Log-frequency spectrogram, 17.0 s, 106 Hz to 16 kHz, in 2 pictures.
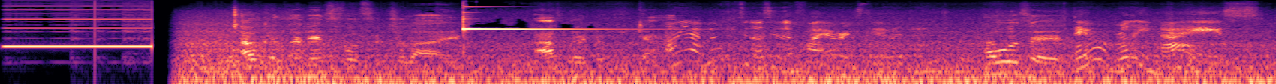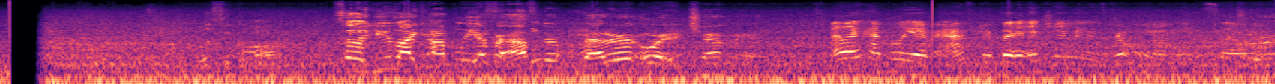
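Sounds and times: car road and engine rumble: 0:01.2 - 0:17.0.

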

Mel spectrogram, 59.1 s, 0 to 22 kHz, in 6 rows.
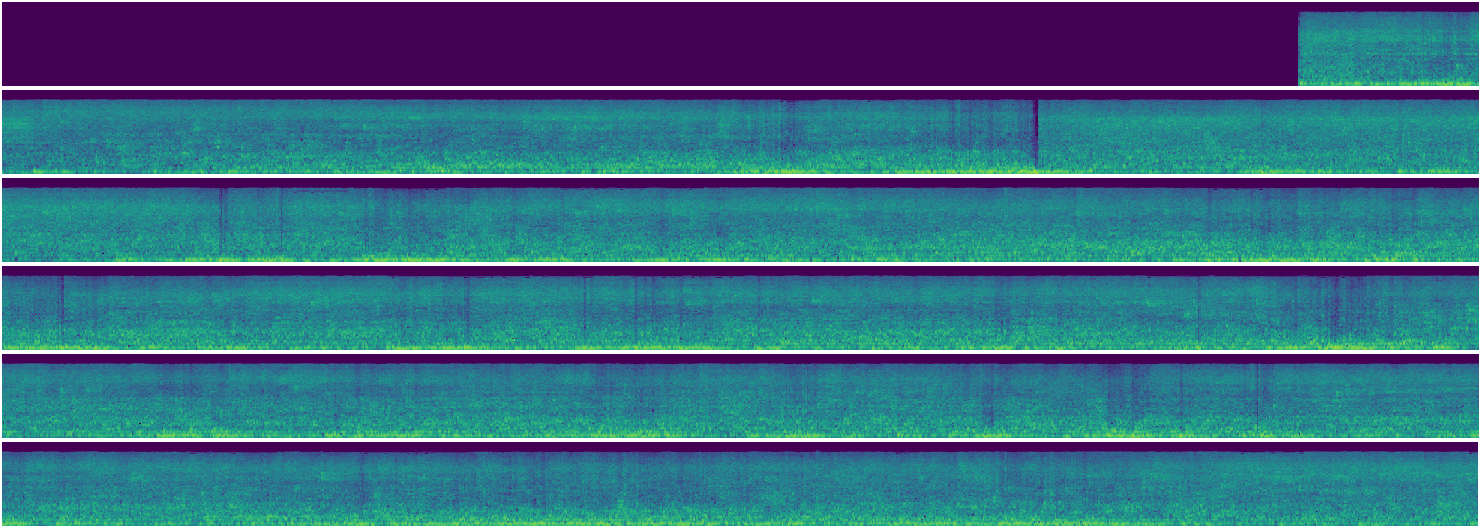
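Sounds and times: heavy rain splashing into water: 0:08.7 - 0:59.0.

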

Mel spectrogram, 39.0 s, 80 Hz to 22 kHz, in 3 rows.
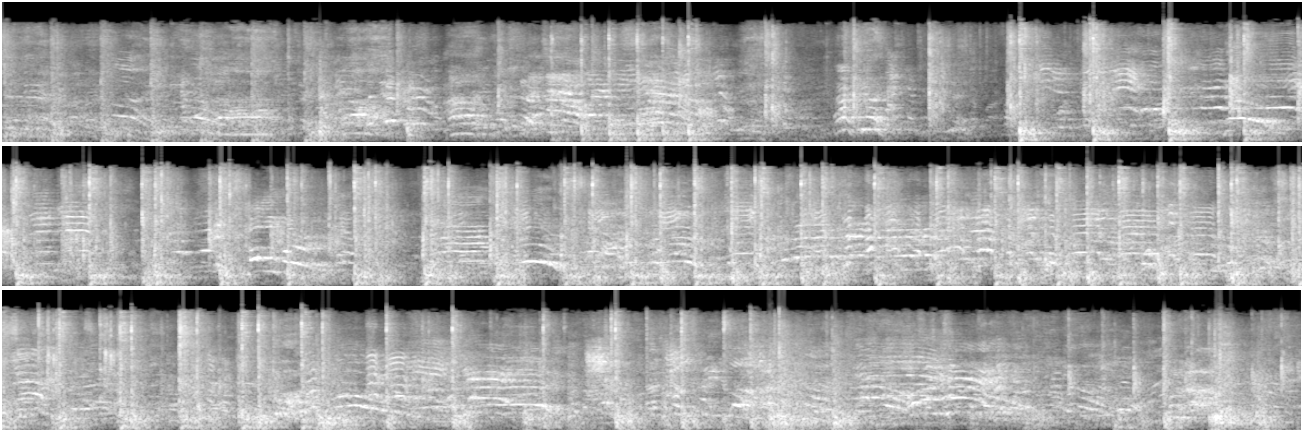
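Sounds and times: spectators shouting: 0:10.2 - 0:38.9.

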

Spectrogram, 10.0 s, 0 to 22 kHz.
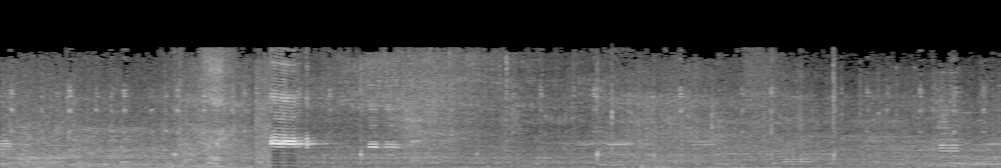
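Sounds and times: vehicle engine and road rumble: 0:00.0 - 0:10.0
vehicle horn honking: 0:02.6 - 0:04.2.

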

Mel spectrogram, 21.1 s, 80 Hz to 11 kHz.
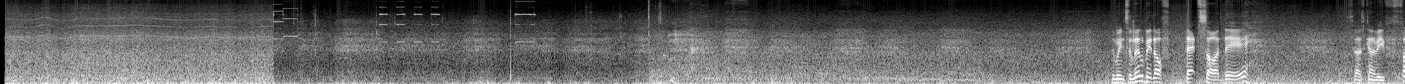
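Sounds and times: wind buffeting microphone: 0:00.1 - 0:21.0
short electronic beeps: 0:01.5 - 0:04.6, 0:05.7 - 0:06.7, 0:07.7 - 0:08.1.

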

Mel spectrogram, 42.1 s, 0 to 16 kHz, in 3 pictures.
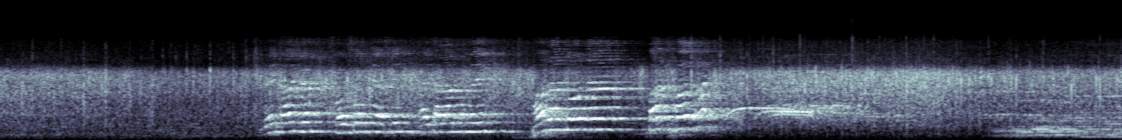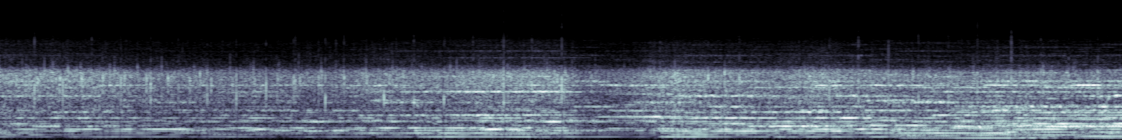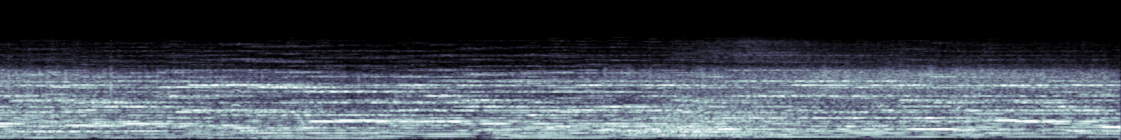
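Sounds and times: audience applauding: 0:00.0 - 0:42.0
music: 0:00.0 - 0:42.0.

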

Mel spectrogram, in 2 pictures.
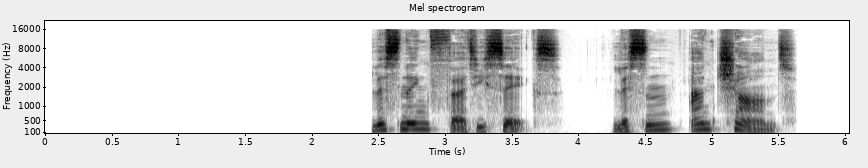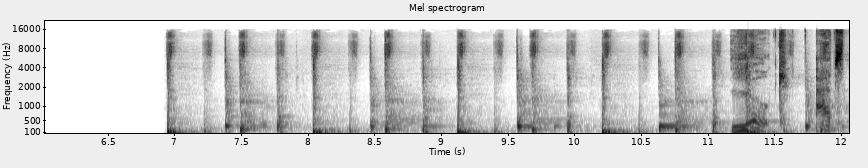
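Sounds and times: drum kit beat: 0:07.0 - 0:12.0.

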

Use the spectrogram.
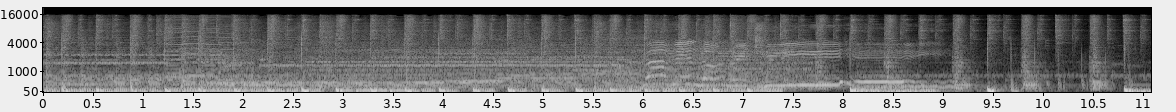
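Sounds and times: drum beat: 0:00.0 - 0:11.0
live band music: 0:00.0 - 0:11.0.

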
